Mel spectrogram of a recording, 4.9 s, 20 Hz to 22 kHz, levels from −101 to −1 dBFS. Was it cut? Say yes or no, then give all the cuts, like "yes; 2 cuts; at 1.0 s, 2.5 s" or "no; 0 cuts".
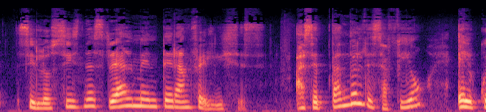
no; 0 cuts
